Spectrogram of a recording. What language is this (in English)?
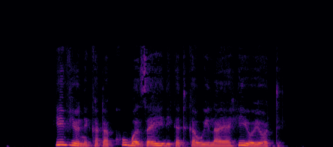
Swahili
